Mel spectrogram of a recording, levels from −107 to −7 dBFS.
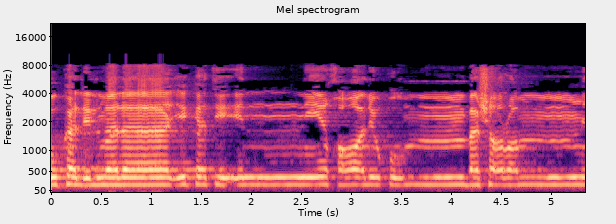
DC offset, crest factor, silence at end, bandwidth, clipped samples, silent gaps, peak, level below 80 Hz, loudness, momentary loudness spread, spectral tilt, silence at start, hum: under 0.1%; 16 dB; 0 s; 8.4 kHz; under 0.1%; none; 0 dBFS; -66 dBFS; -16 LUFS; 9 LU; -5 dB/octave; 0 s; none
